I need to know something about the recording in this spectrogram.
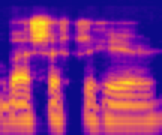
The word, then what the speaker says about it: Başakşehir: I know for a fact the last group I definitely mispronounced the third team, but Istanbul Başakşehir is definitely the correct All right, ladies pronunciation.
